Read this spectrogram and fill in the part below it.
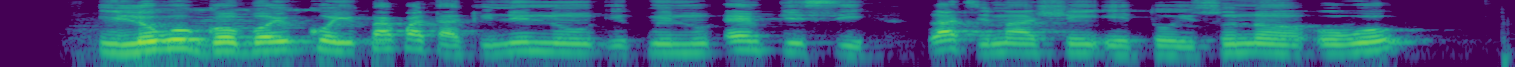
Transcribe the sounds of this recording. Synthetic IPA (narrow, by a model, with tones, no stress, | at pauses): i˨lo˨˦wo˦ɡɔ˧bɔ˧i˦ko˦˨i˧k͡pa˦k͡pa˦˨ta˨ki˨nĩ˨˦nũ˧i˨k͡pĩ˧nũ˧ɛ˦˨m̩˨pi˧si˦˨ | la˦ti˧mãː˦˧˦ʃe˧e˨to˨i˨sũ˨˦nãː˦˨o˧wo˦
